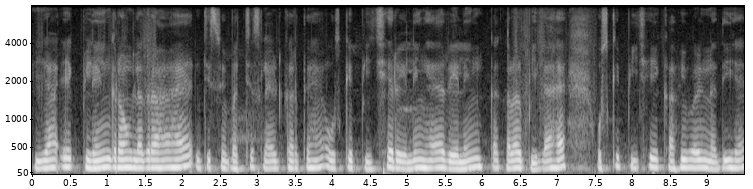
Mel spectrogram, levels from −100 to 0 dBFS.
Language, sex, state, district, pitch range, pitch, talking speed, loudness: Hindi, male, Chandigarh, Chandigarh, 130-145 Hz, 135 Hz, 175 wpm, -15 LUFS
